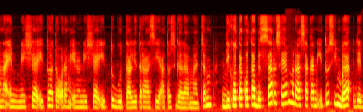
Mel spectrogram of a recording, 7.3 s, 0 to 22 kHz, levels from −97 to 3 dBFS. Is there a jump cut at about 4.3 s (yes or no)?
yes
